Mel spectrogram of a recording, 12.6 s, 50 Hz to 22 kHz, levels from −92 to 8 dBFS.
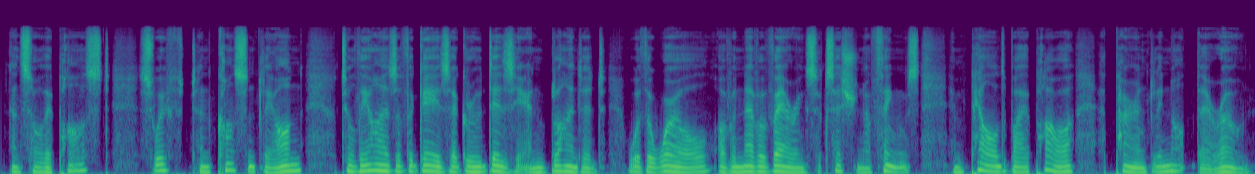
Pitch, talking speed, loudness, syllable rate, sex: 115 Hz, 170 wpm, -21 LUFS, 4.8 syllables/s, male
